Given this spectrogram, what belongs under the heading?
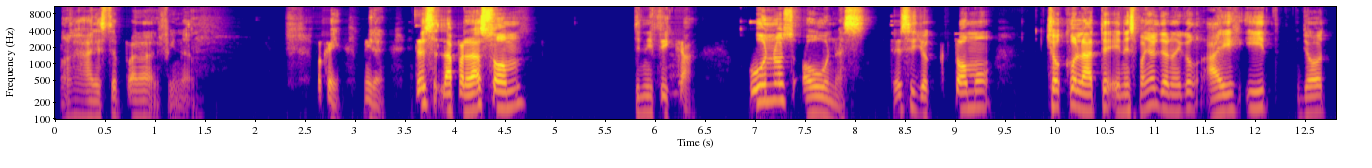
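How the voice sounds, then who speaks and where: A man's voice: mid-range voice, lively intonation, unhurried, bright, forceful tone, no room sound, studio quality. A man, teaching English in a virtual class and patiently repeating words to model pronunciation. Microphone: video call.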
